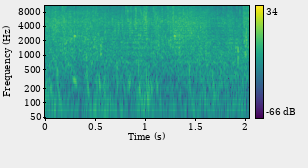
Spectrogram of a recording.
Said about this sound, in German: Die Welle bricht augenblicklich. Das Wasser zieht sich mit Macht zurück.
